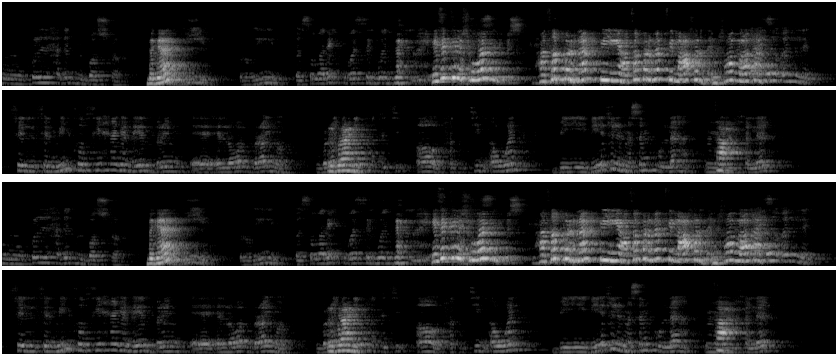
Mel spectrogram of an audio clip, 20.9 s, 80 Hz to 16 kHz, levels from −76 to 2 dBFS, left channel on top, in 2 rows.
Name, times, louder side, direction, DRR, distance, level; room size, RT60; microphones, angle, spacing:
voice 1, 0.0-1.5 2.1-2.6 3.0-7.3 9.3-10.1 10.5-14.0 14.3-16.9 17.3-20.0, right 1 dB, 15° right, -4 dB, 5.0 m, -46 dB
voice 2, 1.8-2.2 4.9-6.2 6.7-9.6 14.5-14.9 19.4-19.6, equal, 40° right, -3 dB, 2.1 m, -26 dB
22.5 x 8.3 x 3.1 m, 0.80 s
head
